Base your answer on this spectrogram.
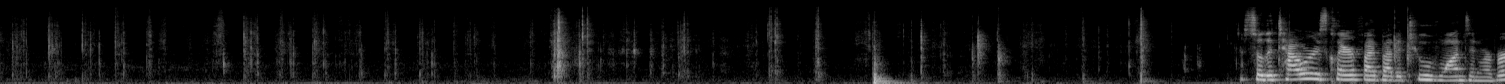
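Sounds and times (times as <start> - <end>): cards snapping: 0.0 - 11.8
cards being shuffled: 0.0 - 12.4.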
